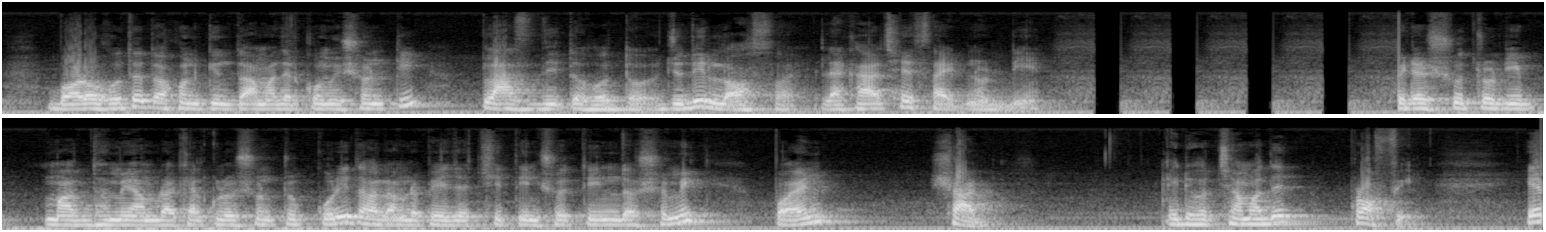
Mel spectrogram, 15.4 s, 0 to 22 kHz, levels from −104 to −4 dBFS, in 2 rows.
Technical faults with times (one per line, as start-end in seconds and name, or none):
5.47-6.99 stutter with silent gaps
